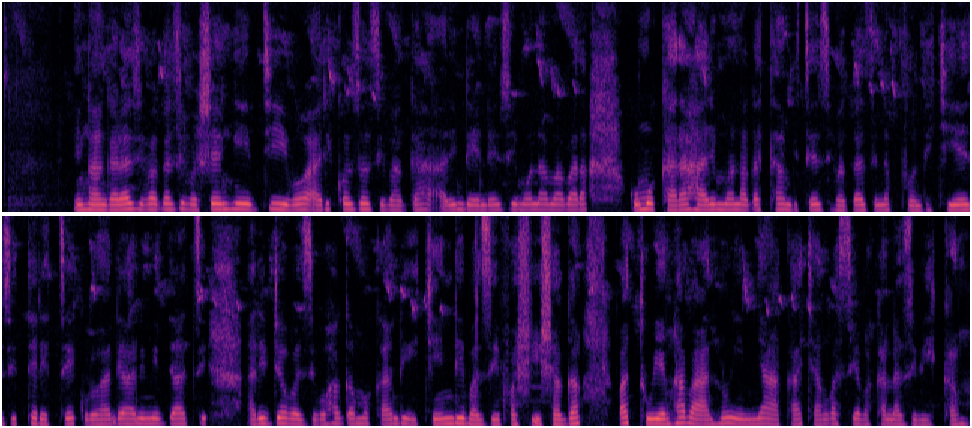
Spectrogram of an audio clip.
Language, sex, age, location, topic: Kinyarwanda, female, 25-35, Musanze, government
